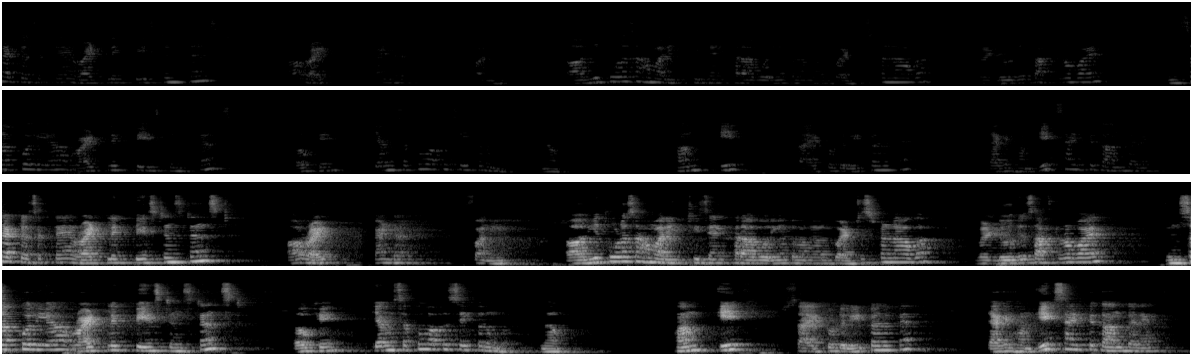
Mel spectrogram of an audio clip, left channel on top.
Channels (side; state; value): left; quieter; 29.4 dB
